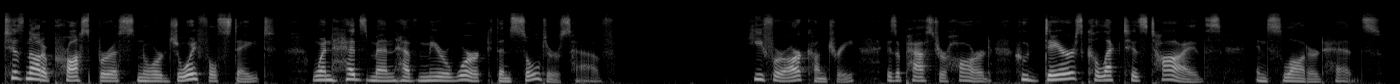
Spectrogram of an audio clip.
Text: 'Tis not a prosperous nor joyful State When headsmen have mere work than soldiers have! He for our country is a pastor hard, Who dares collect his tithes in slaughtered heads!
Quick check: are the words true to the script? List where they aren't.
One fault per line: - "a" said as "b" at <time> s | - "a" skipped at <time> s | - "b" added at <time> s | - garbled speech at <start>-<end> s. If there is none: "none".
none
